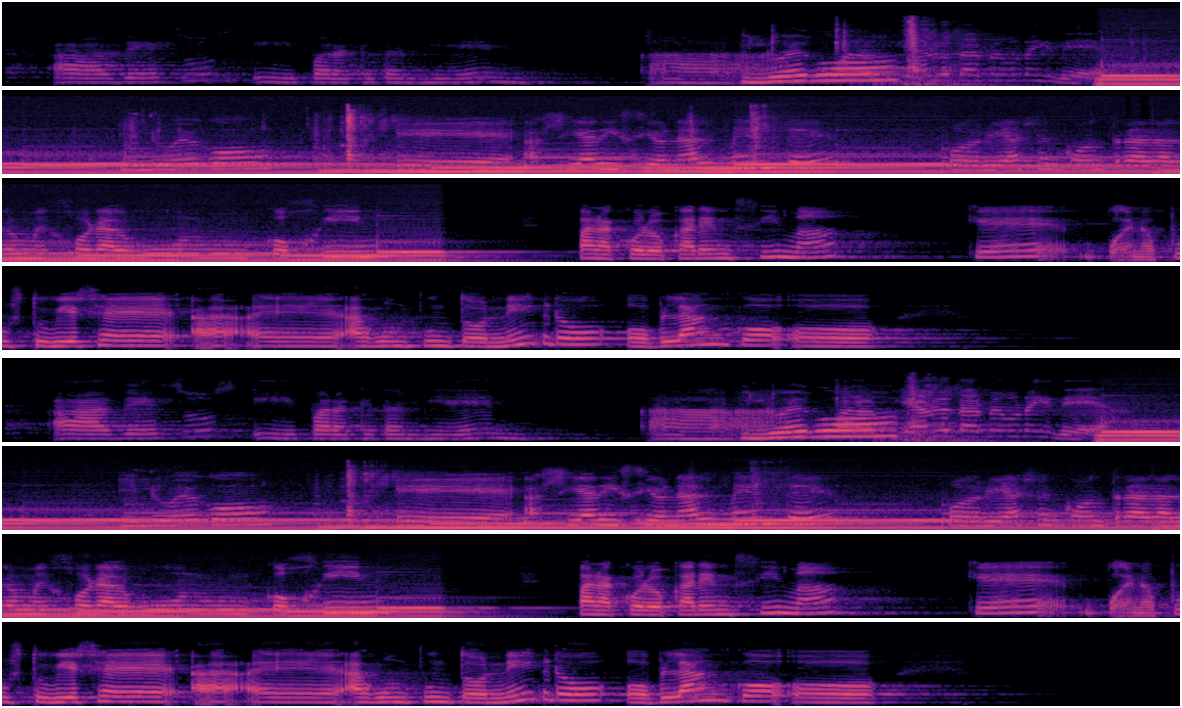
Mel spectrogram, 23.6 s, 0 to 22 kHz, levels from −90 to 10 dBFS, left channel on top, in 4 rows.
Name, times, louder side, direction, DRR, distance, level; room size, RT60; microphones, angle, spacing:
voice 1, 0.2-2.7 3.2-5.7, right 5 dB, 50° right, 8 dB, 1.8 m, -45 dB
sound 1, 3.2-6.9 7.2-8.4 9.1-10.2, left 7 dB, 50° left, 1.9 m, -47 dB
voice 2, 3.7-4.5 6.5-7.3 7.9-10.1 10.6-13.7 14.7-16.0 16.6-22.1, right 1 dB, 10° right, 13 dB, 0.8 m, -34 dB
sound 2, 5.5-14.0, left 1 dB, 15° left, 1.3 m, -32 dB
29.5 x 26.5 x 6.4 m, 1.3 s
head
